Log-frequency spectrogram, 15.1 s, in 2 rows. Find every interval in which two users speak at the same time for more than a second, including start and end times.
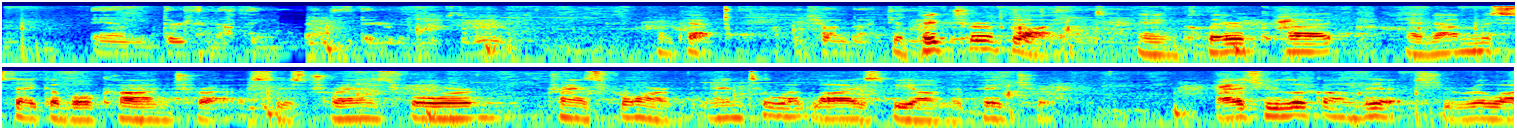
4.5-5.8

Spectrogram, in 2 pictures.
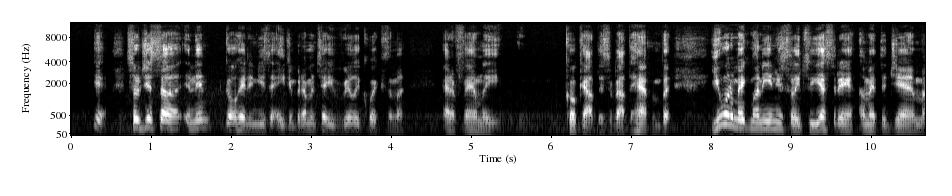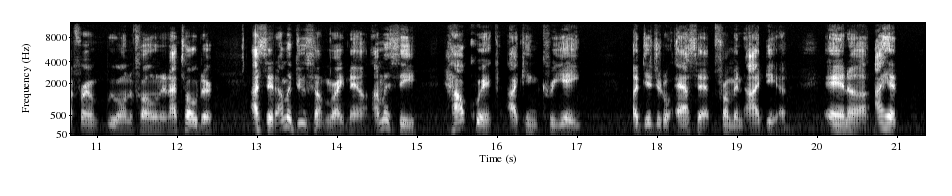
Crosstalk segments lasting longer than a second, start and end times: none

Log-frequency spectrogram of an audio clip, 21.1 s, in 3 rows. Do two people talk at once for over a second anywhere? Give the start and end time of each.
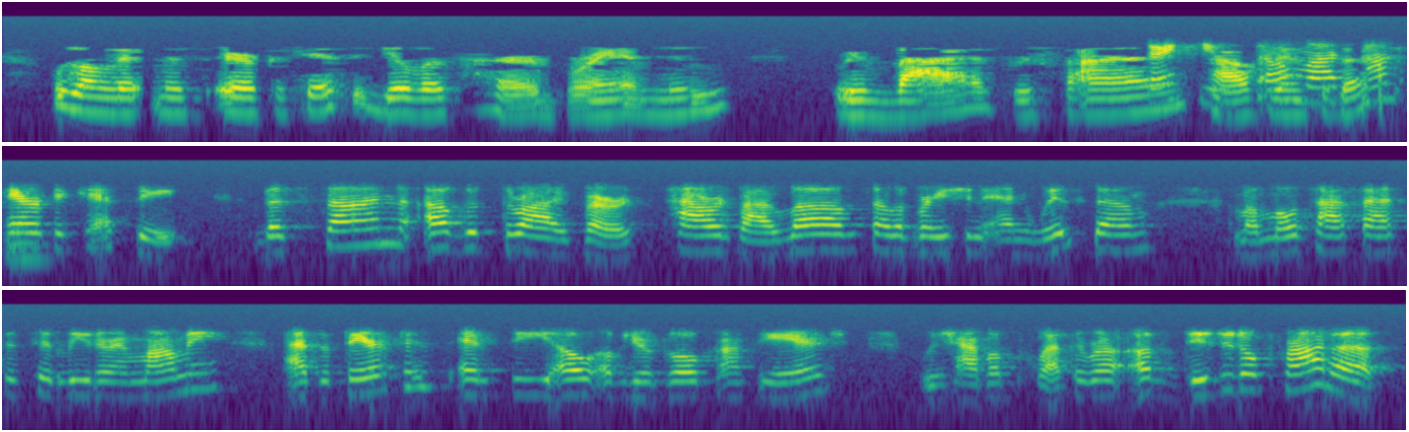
5.7-7.2

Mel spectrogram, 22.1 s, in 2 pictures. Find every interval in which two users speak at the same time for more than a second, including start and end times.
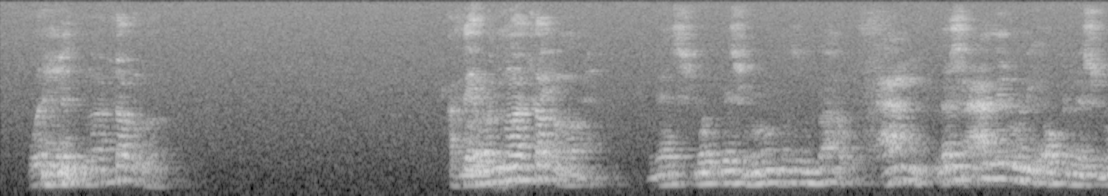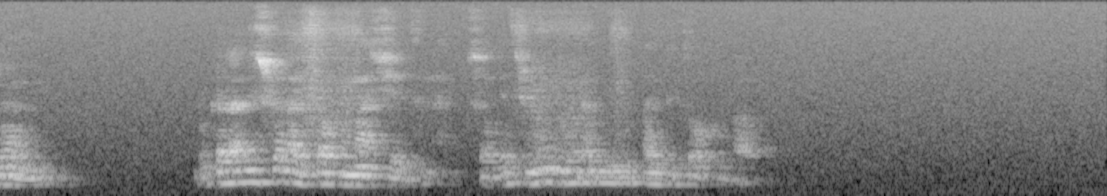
4.6-5.8

